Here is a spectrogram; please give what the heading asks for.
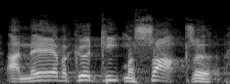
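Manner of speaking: ordinary talk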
